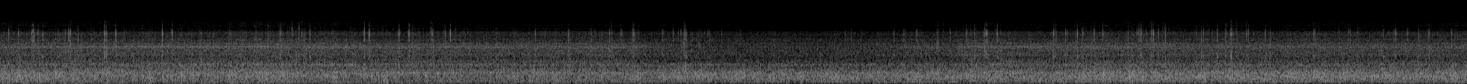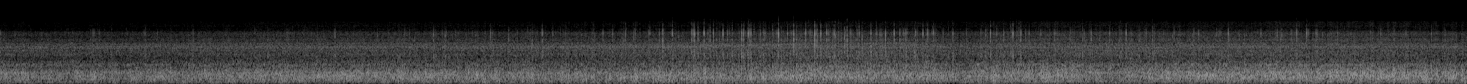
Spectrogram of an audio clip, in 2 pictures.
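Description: Steady rush of wind and road noise heard from a camera mounted on a moving motorcycle, with the motorcycle's engine running beneath it; it grows a little louder in the last third.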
